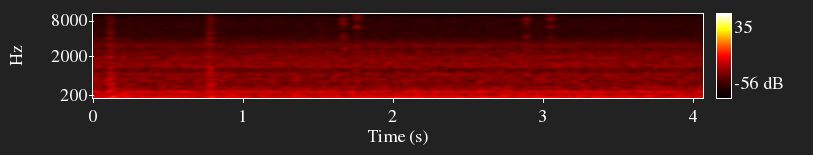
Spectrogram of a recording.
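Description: Room tone with a steady low hum and a few faint, scattered computer mouse clicks.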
